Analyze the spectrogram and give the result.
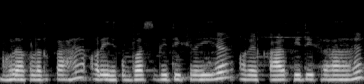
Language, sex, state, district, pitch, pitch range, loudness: Hindi, female, Bihar, West Champaran, 220 Hz, 215-225 Hz, -17 LUFS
